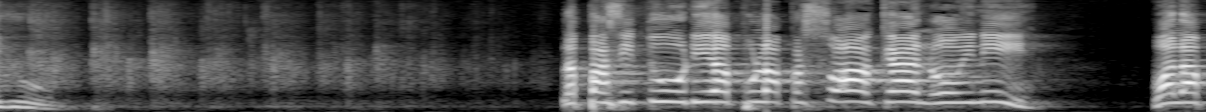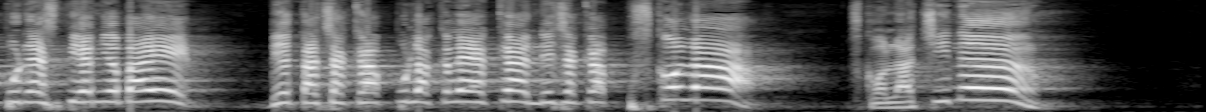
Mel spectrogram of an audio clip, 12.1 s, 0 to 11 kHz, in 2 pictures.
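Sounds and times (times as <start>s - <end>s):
man speaking into a microphone: 0.0s - 0.4s, 2.8s - 11.6s
audience clapping: 0.0s - 2.9s.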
